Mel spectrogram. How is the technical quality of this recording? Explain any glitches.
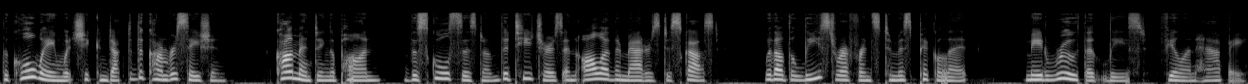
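The speech has four short dropouts from lost LE Audio frames. At 3.50–3.53 s, 7.10 s, 9.42–9.47 s and 11.26–11.29 s, the decoder patches each gap by replaying the last spectrum with scrambled signs, so tones smear into brief noise. The 50 ms gap fades, with lengths fitting 10 ms frames.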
